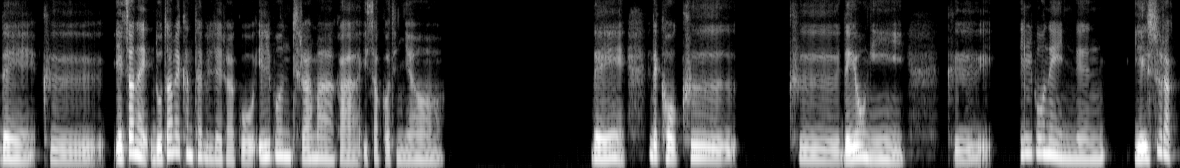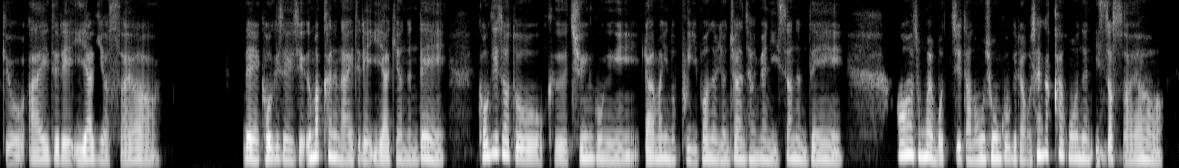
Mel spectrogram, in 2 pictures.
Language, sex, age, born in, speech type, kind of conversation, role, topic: Korean, female, 45-49, South Korea, conversation, podcast, guest, 영화나 드라마에서 특히 인상 깊게 남은 OST가 있나요?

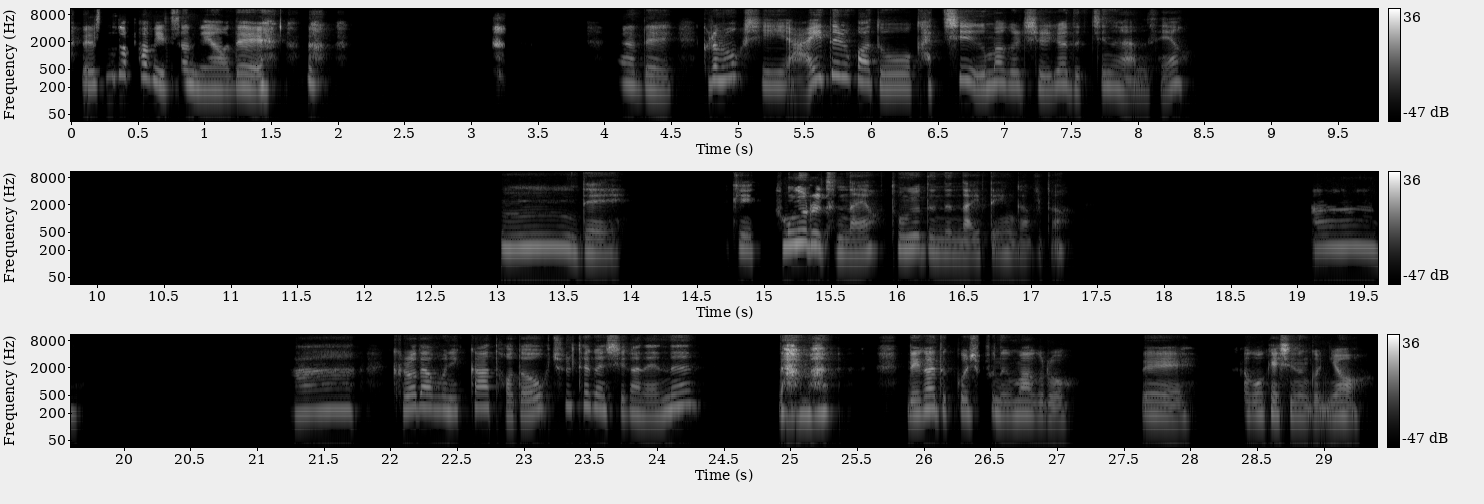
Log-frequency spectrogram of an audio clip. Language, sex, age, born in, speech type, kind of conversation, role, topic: Korean, female, 35-39, South Korea, conversation, podcast, host, 요즘 자주 듣는 노래가 있나요?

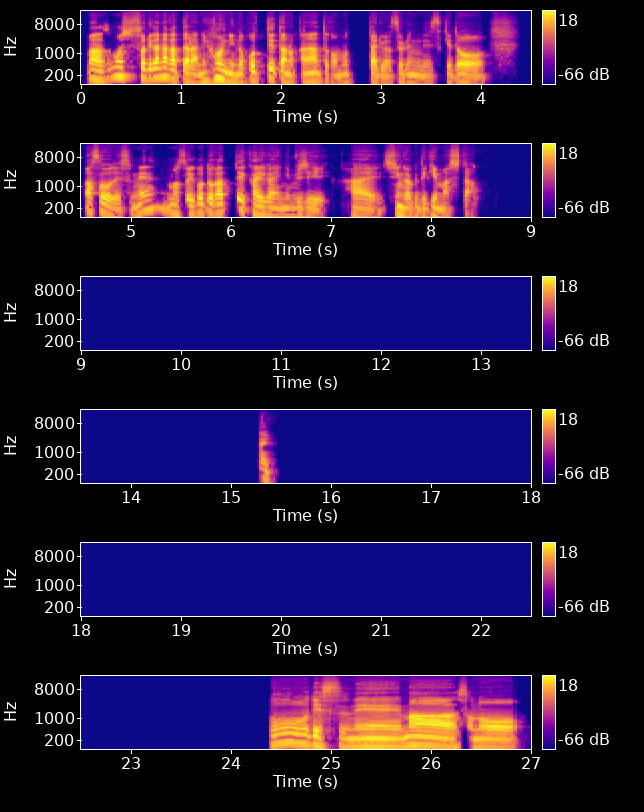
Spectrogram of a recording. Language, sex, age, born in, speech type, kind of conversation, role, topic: Japanese, male, 25-29, Japan, conversation, podcast, guest, 進学するか就職するかを選ぶとき、あなたは何を基準に考えましたか？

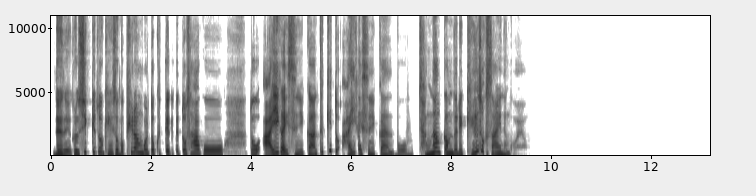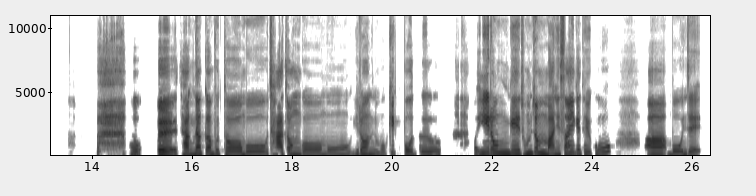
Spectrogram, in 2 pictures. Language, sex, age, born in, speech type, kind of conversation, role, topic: Korean, female, 45-49, South Korea, conversation, advice, user, 집이 계속 어수선한데 물건을 버리기 어려운 이유는 무엇인가요?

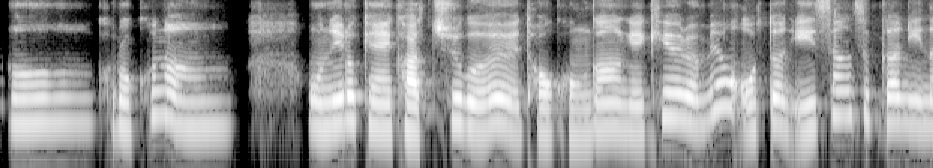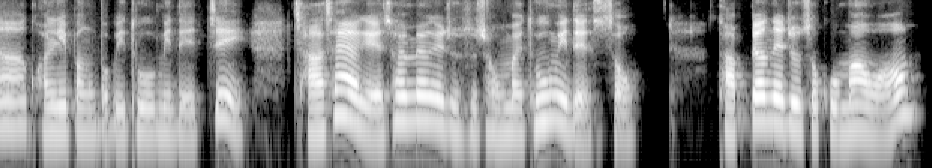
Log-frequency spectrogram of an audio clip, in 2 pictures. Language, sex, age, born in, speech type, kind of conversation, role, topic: Korean, female, 30-34, South Korea, read, expert-assistant, asker, 가축을 더 건강하게 키우려면 어떤 일상 습관이나 관리 방법이 도움이 될까요?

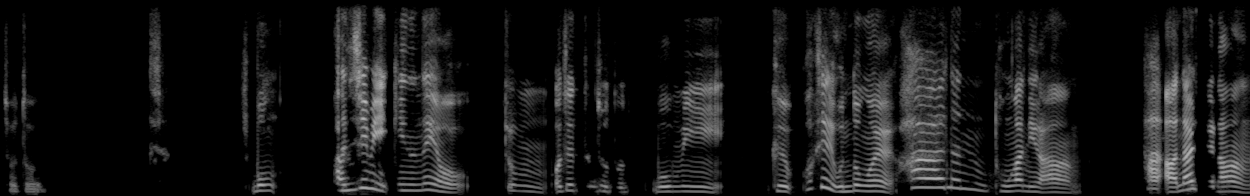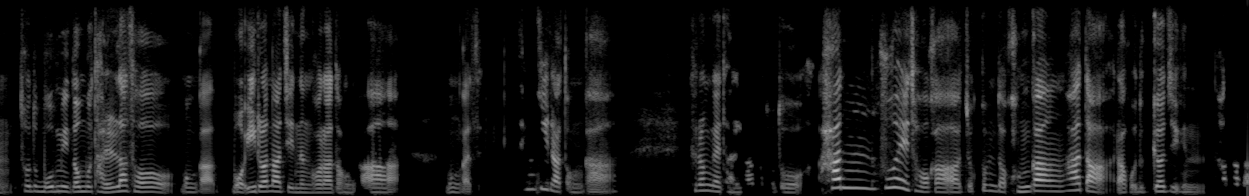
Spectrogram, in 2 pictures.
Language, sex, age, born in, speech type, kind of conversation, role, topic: Korean, female, 25-29, South Korea, conversation, unstructured, none, 운동을 꾸준히 하면서 생긴 가장 큰 변화는 무엇인가요?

